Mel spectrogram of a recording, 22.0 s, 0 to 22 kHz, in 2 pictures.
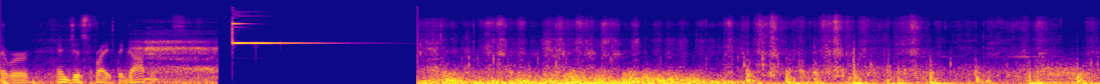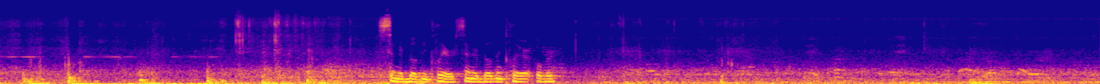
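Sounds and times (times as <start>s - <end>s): bell-like ding: 2.3s - 4.0s
steady low rumble: 4.2s - 22.0s
footfalls on plank floor: 4.4s - 14.4s.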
